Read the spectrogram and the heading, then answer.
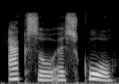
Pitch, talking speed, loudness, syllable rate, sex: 215 Hz, 150 wpm, -16 LUFS, 3.9 syllables/s, female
